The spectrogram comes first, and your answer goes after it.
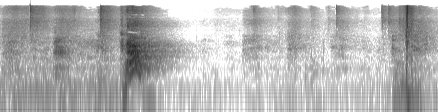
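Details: German Shepherd offered apple or watermelon gives a single loud bark, with a short faint sound about three seconds later and quiet room noise between.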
